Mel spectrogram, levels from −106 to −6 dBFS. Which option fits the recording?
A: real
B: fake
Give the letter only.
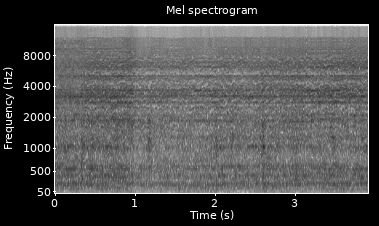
B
